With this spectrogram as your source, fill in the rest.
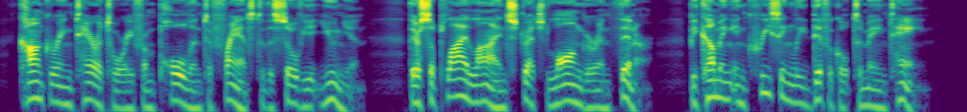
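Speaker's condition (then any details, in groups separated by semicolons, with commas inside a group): No condition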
